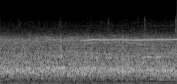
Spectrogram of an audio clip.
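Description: A packed ballpark crowd at Game 5 of the 1984 World Series, Padres against Tigers, roars and applauds in a continuous, loud wash of cheering and clapping that holds steady throughout.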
